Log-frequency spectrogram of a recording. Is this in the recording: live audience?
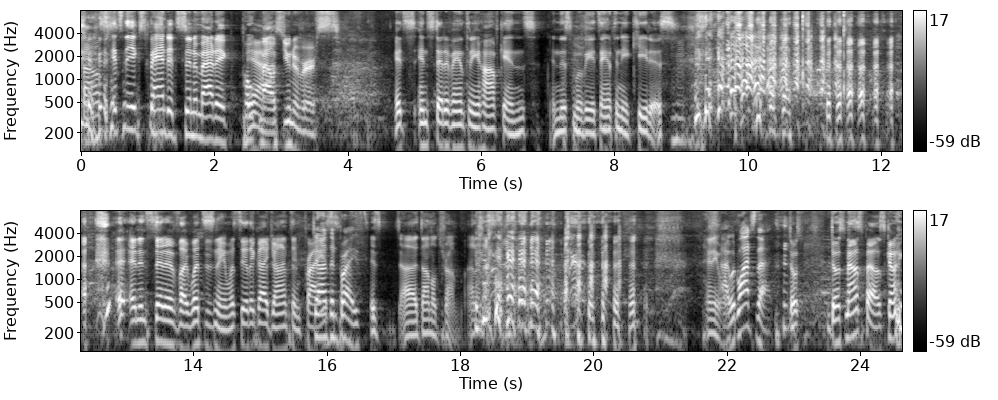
yes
